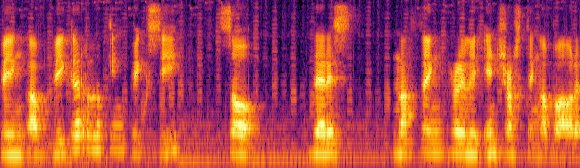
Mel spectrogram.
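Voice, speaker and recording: Over music in the background, a woman with a non-native accent speaks at a moderate pace in a fairly low pitch, with ordinary pitch variation. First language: not English. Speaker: gaming video reviewer. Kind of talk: game review commentary.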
